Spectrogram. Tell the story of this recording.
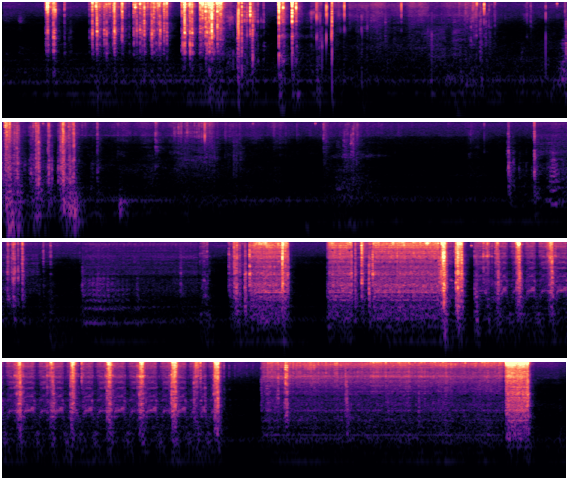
I did some typing on a file, then gave a print action. Got up, closed my window, then the printer started printing.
